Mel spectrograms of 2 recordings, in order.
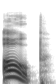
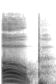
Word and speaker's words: Ope: A native Midwesterner will say, "Ope. Sorry about that." It sounds like O-P rhymes with rope, but shorter. Like a quick little puff of air. "Ope. Ope.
